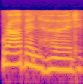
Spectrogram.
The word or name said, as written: Robin Hood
